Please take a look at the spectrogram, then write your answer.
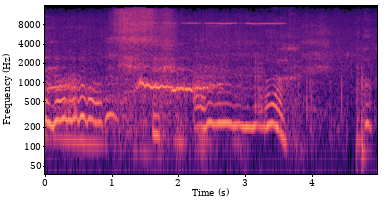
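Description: A car engine revs hard with rising and falling whines while tyres screech and skid loudly, the noise fading after a few seconds into a couple of fainter clunks.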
